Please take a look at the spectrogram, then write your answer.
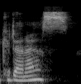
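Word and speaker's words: Cadenas: Jane hello your honor my name is cadenis all right can you spell that last name c-a-d-e-n-a-s okay go ahead also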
